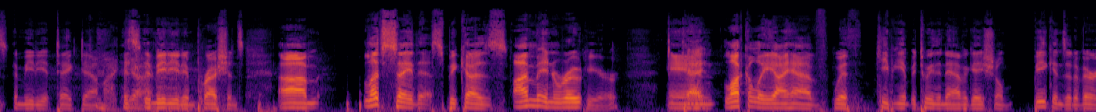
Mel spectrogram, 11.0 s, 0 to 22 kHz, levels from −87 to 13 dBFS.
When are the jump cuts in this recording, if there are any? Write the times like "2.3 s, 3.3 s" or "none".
1.0 s, 3.8 s, 5.1 s, 5.8 s, 8.3 s, 8.7 s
